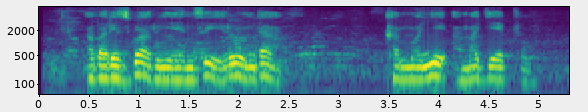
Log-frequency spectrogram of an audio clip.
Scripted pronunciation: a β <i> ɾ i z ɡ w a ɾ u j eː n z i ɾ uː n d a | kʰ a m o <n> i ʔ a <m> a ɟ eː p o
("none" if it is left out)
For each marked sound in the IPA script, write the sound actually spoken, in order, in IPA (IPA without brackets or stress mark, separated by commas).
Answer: a, ɲ, m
